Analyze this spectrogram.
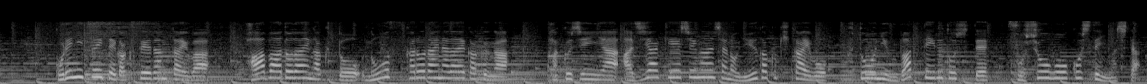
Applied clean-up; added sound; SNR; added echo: none; none; none; none.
